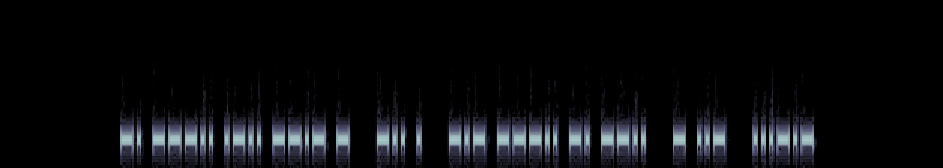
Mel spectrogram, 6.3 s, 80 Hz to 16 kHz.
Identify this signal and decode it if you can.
Morse code, heard as a keyed tone, about 46 wpm, 700 Hz. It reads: N8LQT DE K8NZ TU <SK>
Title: Practice QSO - Exchange 4 - Ending - 45wpm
